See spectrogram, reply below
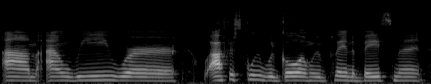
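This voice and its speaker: Smooth-voiced Barbadian woman, low-pitched. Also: steady tone, normal speed, bright, forceful tone. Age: young adult. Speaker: guest singer. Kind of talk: casual interview chat.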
